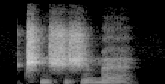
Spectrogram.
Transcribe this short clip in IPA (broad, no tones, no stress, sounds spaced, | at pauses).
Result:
t͡ʃʼ i ʃ ə ʃ ɛ m æ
